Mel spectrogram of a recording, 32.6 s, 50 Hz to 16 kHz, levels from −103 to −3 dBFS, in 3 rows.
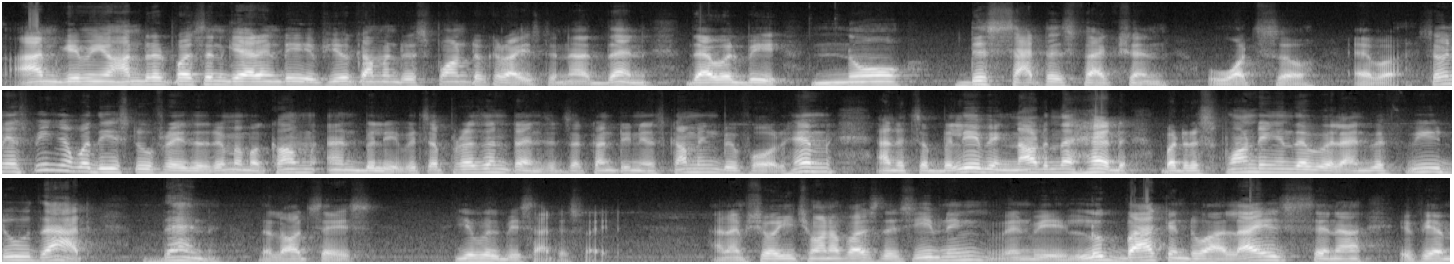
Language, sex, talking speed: English, male, 160 wpm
